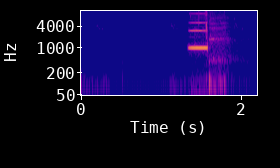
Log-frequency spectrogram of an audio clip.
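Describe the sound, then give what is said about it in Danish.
A single steady electronic voicemail beep, loud, holds for about a quarter second over a faint low hum before a message is recorded, then cuts off into a brief burst of noisy clatter that fades out. “Indtal din besked Sked. efter tonen.”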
